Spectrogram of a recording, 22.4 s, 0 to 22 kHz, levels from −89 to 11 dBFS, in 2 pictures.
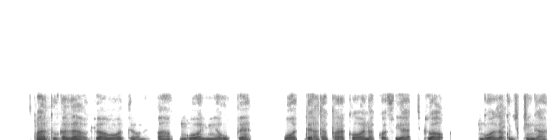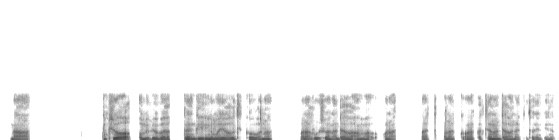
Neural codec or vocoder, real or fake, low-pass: codec, 16 kHz, 8 kbps, FunCodec, trained on Chinese and English, 25 frames a second; fake; 7.2 kHz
